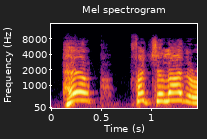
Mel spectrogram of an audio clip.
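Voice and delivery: high yell up at a passing plane; shouting for help. Retold or imitated. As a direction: holler for help into the sky. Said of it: "I shouted at it".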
